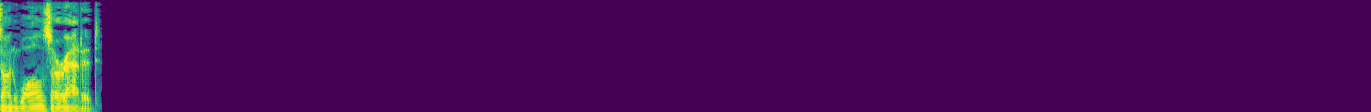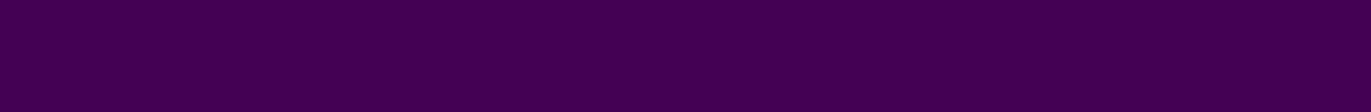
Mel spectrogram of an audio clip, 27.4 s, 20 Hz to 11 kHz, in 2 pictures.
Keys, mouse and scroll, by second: 0.4-2.0 scroll down 1, 2.5 middle click, 3.0 scroll down 1, 4.8 middle click, 7.6 scroll down 1, 8.0 middle click, 8.4-10.1 scroll down 1, 10.3-11.0 scroll up 1, 13.8 middle click, 14.8 right click, 22.5 middle click, 23.2 right click, 24.7 middle click.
